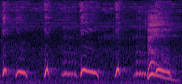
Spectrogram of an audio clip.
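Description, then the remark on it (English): A carrier pigeon coos repeatedly in a steady, bubbling rhythm, each soft rising-and-falling call clear, ending in a longer overlapping burst of cooing; no one speaks. “A carrier pigeon will arrive shortly.”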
